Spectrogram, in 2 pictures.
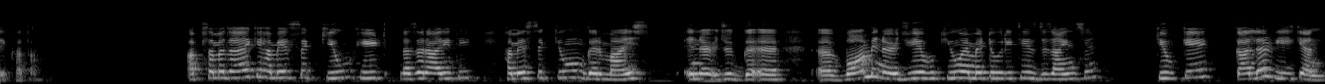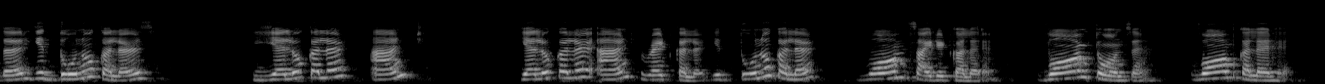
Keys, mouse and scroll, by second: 1.0 d, 2.3 click, 15.0 b, 17.6 click, 25.8 F7.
